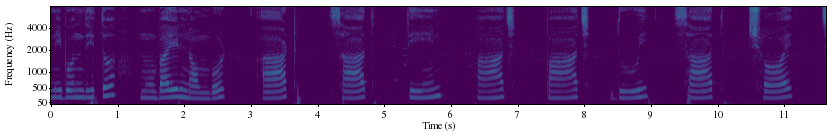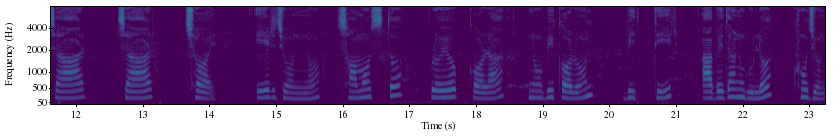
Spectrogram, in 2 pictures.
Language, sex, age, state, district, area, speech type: Bengali, female, 18-30, West Bengal, North 24 Parganas, urban, read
